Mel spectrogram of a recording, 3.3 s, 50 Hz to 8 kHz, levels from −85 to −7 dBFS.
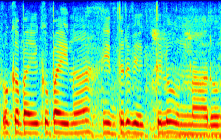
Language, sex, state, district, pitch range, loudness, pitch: Telugu, female, Andhra Pradesh, Annamaya, 190-215 Hz, -15 LUFS, 210 Hz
